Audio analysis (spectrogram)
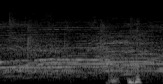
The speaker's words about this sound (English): Oh, y'all shouted about that.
